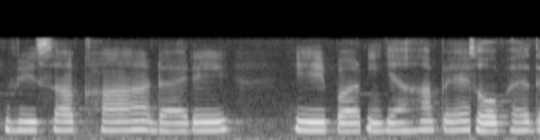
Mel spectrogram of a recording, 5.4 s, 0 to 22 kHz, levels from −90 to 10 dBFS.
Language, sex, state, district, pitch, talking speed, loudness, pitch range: Hindi, female, Bihar, Muzaffarpur, 210 Hz, 110 wpm, -14 LUFS, 200-215 Hz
